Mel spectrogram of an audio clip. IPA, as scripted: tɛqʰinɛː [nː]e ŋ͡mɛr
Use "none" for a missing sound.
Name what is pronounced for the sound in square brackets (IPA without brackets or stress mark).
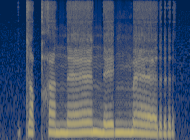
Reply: n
